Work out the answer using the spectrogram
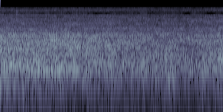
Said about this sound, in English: Peacefully coexisting with the sounds of the jet, voice, traffic.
